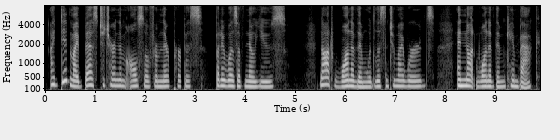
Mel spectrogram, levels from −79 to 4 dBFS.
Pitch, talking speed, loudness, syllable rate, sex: 195 Hz, 200 wpm, -20 LUFS, 4.8 syllables/s, female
